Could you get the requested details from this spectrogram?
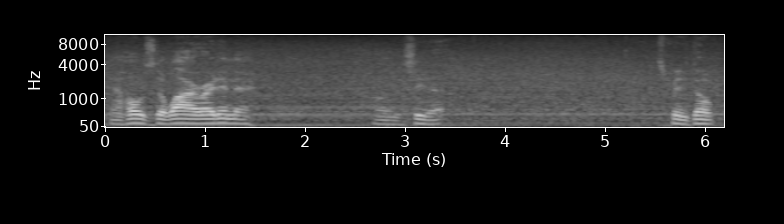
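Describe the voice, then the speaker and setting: A man's voice: on the low side, steady tone, measured pace. A man casually narrating his hands-on work in a vlog, muttering to himself in an offhand way and swearing now and then. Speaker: DIY vlogger. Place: inside a food truck. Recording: clear vehicle and fan noise.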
